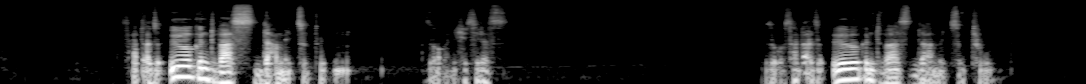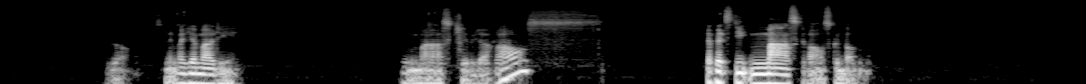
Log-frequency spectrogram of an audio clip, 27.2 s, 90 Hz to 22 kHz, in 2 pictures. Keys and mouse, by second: 5.3 click, 8.7 click, 10.9 click, 11.9 click, 15.8 click, 17.2 click, 18.3 click, 18.9 click, 22.6 click, 24.6 click.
